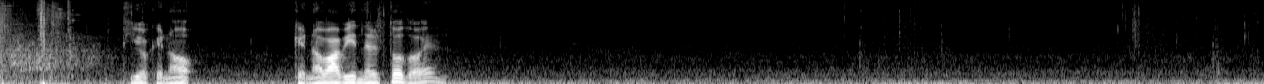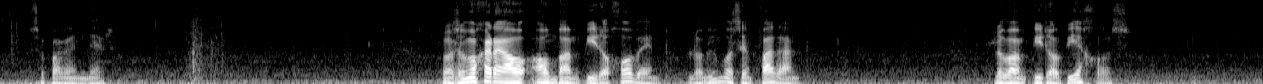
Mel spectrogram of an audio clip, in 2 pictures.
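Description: A man talks calmly and close into a microphone, in short bursts.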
